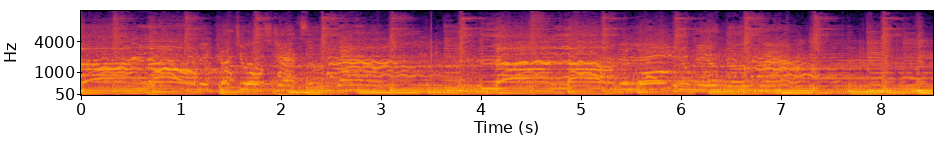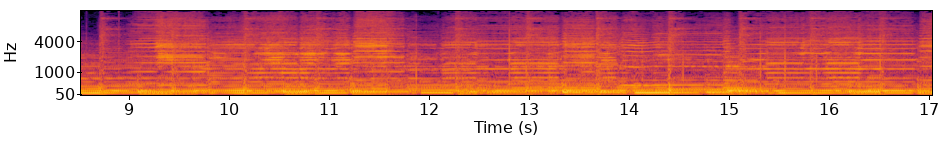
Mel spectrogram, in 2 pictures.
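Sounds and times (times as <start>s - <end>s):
bass guitar: 0.0s - 17.0s
rhythm guitar: 0.0s - 17.0s
harmonica melody: 8.8s - 17.0s.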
